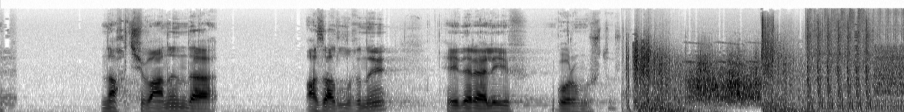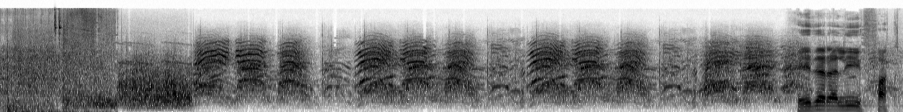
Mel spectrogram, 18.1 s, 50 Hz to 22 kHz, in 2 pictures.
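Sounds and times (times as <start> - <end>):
rapid automatic gunfire: 8.0 - 10.3
crowd shouting and cheering: 10.2 - 18.0.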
